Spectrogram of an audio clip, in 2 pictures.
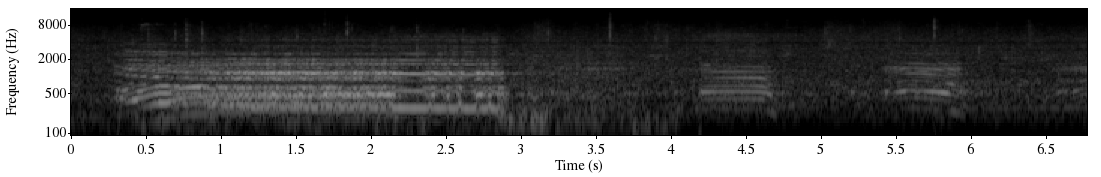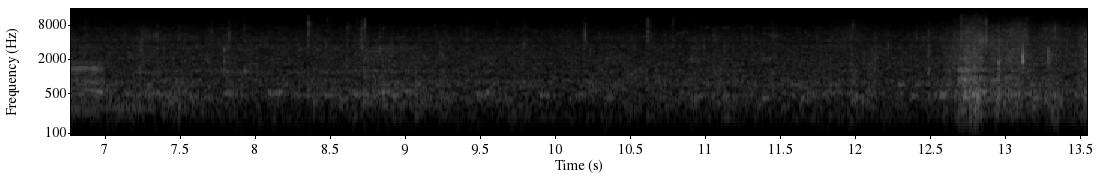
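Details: Red deer stag bellowing in the rut, Cantabria, Spain, 2022, in fog: one long, loud, deep roar of nearly three seconds, followed by three short softer grunting roars and calm background.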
